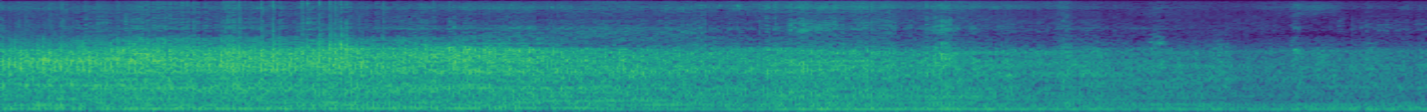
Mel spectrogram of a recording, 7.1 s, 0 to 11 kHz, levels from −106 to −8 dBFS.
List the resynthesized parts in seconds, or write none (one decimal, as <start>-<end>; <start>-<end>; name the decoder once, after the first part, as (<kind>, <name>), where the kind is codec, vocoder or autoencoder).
none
